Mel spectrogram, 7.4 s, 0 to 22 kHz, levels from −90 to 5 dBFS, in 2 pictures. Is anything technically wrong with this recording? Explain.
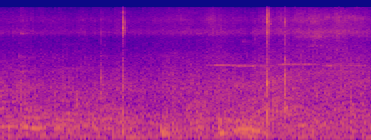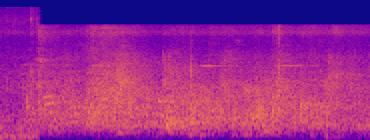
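Yes. At 4.09 s the sound abruptly turns duller and boxier, with nothing above 11.4 kHz, and stays that way to the end. There is no gap at the changeover, but the level shifts by roughly 5 dB and a new, faint background noise appears, about 40 dB under the signal. This is likely an input switched to a poorer device partway through, with a narrower-band microphone taking over and bringing its own tone, level and noise floor.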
